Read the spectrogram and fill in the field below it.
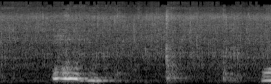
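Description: A spoon stirs usal sizzling in a pan with green chillies and coriander, scraping in a few distinct strokes over a steady fry hiss, close and clear, with no talk.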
